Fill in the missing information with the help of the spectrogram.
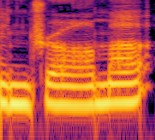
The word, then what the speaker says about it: yndraamey: It's pronounced in drama and it's the Manx word for the theatre.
